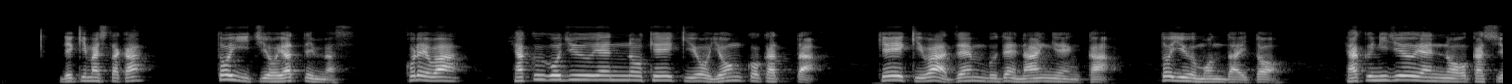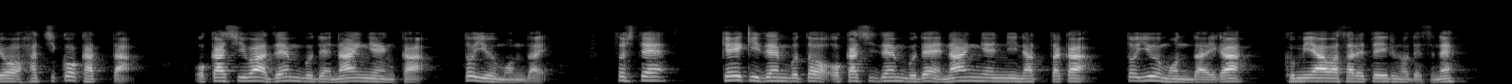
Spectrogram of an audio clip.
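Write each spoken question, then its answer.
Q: そして、ケーキ全部とお菓子全部で何円になったかという問題が組み合わされているのですね。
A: 1560円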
